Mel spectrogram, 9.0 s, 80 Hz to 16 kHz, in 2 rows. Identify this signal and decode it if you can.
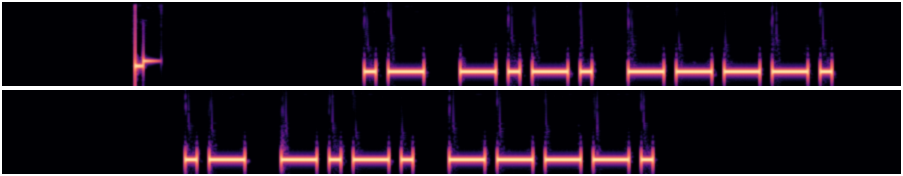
Morse code, heard as a keyed tone, about 20 wpm, 700 Hz. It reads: AC9 AC9
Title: USA Call Sign Prefixes - Repeated 2x - 20wpm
